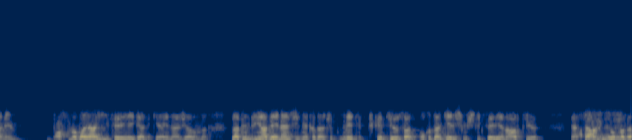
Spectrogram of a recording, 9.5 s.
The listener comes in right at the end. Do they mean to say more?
No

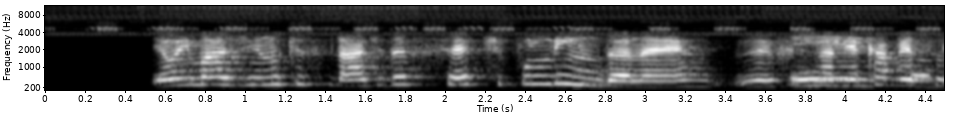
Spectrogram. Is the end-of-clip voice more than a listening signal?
No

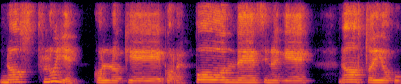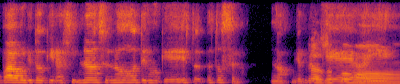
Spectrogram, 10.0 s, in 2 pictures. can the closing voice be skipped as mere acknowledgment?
No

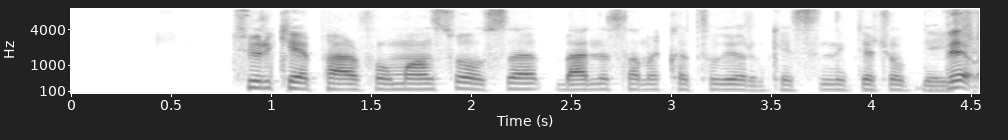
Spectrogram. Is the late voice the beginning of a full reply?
Yes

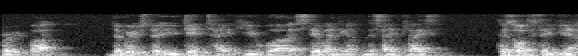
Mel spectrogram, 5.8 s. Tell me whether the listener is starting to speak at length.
No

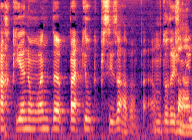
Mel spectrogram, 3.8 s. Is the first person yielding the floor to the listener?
Yes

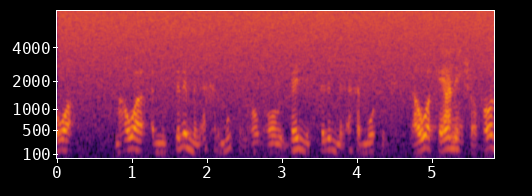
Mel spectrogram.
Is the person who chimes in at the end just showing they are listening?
Yes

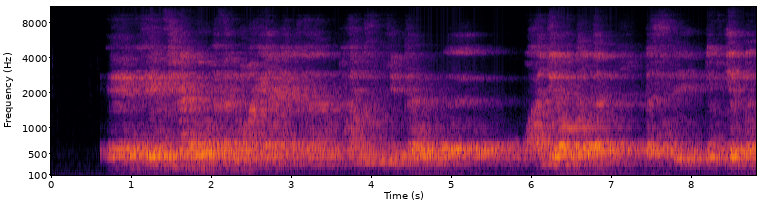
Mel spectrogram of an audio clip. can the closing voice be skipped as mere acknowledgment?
Yes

